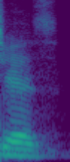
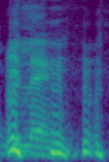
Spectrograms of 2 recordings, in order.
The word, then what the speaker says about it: Ghislaine: Jiz, but it's actually Gilain.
